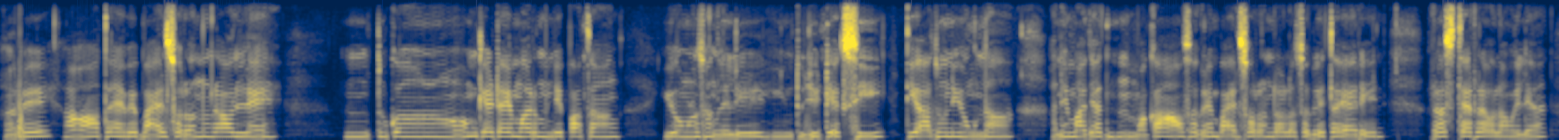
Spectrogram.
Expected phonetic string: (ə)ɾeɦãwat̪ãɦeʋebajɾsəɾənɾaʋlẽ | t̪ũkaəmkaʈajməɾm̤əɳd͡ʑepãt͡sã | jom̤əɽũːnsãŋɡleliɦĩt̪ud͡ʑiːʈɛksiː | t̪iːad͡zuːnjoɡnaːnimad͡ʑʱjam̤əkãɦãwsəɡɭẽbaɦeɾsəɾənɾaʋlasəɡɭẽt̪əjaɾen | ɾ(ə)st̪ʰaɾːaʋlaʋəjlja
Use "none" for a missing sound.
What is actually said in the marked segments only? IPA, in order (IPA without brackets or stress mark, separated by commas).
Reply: ə, ə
